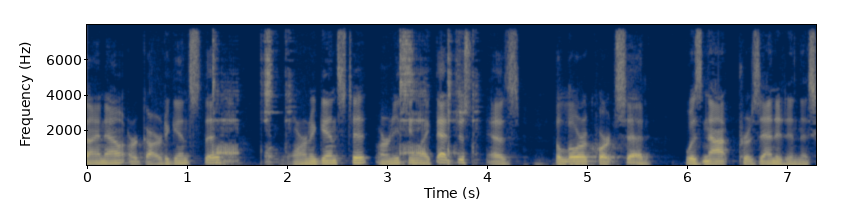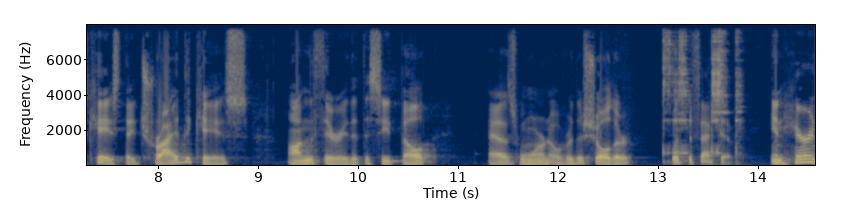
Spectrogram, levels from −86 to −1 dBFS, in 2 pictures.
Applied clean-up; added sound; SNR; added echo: neural mask model RNNoise.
